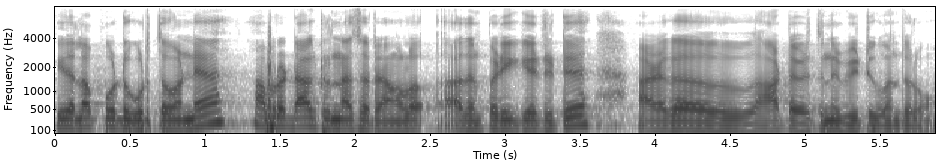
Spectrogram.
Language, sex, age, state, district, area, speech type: Tamil, male, 45-60, Tamil Nadu, Viluppuram, rural, spontaneous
